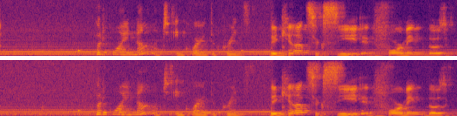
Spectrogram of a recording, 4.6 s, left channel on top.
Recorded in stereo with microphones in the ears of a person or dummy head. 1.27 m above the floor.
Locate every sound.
1.0 s a woman speaking: 30° left (ahead or behind), 3 m
2.7 s a man speaking: 10° left (ahead or behind), 3 m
